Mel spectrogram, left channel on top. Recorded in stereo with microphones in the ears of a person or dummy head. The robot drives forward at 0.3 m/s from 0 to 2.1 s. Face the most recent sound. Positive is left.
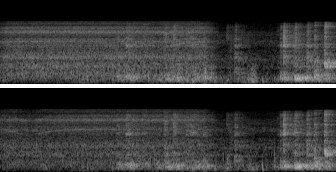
turn(degrees=-5)  # may be behind; listen again after turning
